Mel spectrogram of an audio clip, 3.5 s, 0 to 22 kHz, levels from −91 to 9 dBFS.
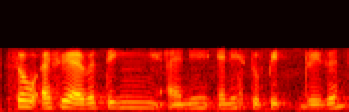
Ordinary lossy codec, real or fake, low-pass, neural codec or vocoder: none; real; 3.6 kHz; none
